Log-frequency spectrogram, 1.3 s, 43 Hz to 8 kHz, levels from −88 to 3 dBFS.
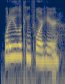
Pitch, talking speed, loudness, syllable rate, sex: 205 Hz, 275 wpm, -16 LUFS, 8.2 syllables/s, female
